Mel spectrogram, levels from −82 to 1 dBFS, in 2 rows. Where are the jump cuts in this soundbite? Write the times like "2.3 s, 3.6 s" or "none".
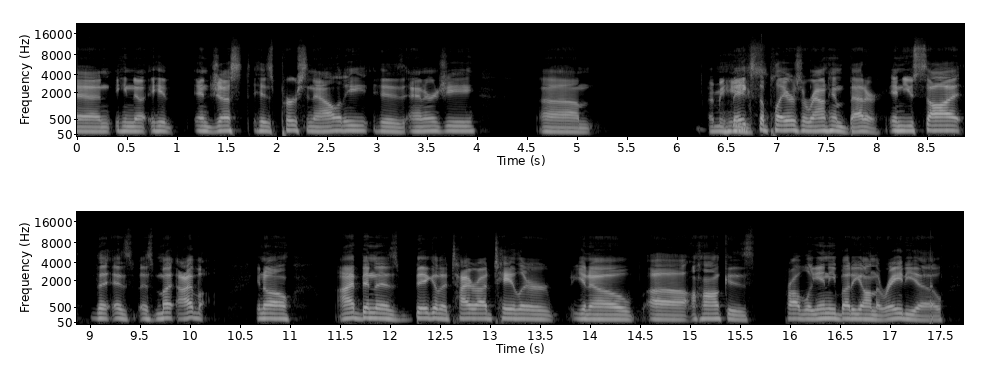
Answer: none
